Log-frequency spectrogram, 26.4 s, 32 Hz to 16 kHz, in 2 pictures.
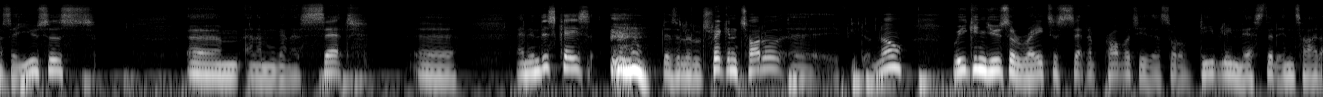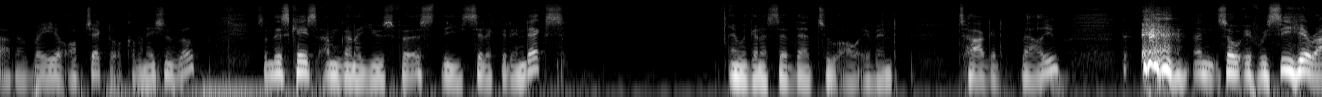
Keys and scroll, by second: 2.0 Return, 10.0 Return.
